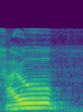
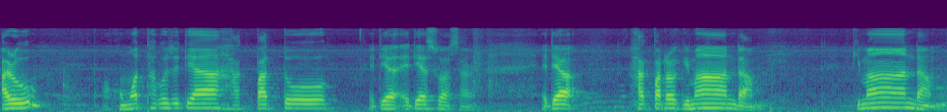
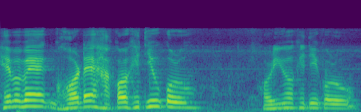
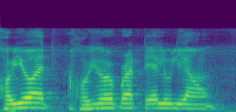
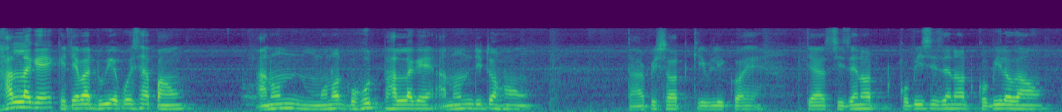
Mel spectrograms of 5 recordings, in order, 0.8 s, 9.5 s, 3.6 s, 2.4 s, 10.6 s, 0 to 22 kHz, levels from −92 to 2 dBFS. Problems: constant background noise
